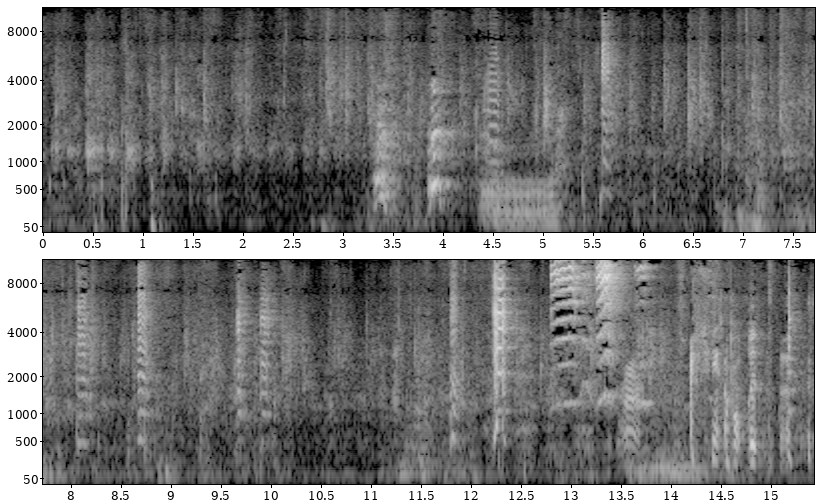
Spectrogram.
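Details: Household dogs demand attention as their owner tries to sit down for a TV show, giving scattered whimpers, short barks and squeaky whines, with background music and a woman talking.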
